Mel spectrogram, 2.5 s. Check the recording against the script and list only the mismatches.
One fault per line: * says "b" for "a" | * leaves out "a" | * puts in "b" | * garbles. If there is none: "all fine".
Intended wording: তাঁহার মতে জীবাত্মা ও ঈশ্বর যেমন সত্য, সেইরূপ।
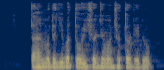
all fine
